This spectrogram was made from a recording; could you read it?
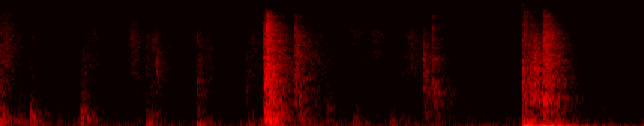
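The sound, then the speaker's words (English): A door being opened and shut, with a few light clicks and knocks building to two heavier thuds spaced a few seconds apart, with no voices. “It's door on your right.”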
